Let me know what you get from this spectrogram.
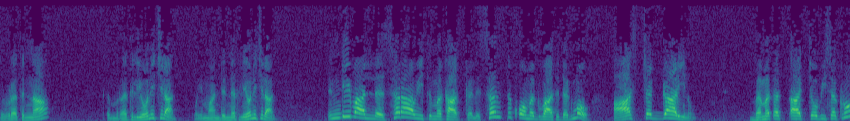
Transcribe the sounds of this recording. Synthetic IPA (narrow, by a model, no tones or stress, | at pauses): ɨβɾət̪ɨnːa | t̪ʼɨmɾət̪liho̞njɪt͡ʃɪla̰l | wɔ̰jɪmːand̪ɨnːət̪liho̞njɪt͡ʃɪla̰l | ʔɨnd̪ihbalːəsəɾawit̪məkʰakːəlsənt̪ʼɨkʼo̞məɡbat̪d̪əɡmo̞ | ʔast͡ʃːɛɡːaɾinə̰w | bəmət̪ʼət̪ʼːat͡ʃːɛwbisəkɾu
